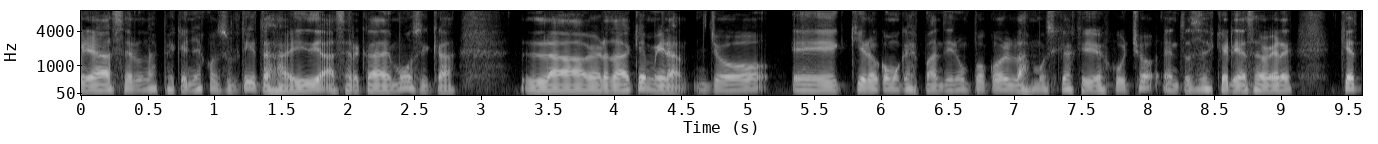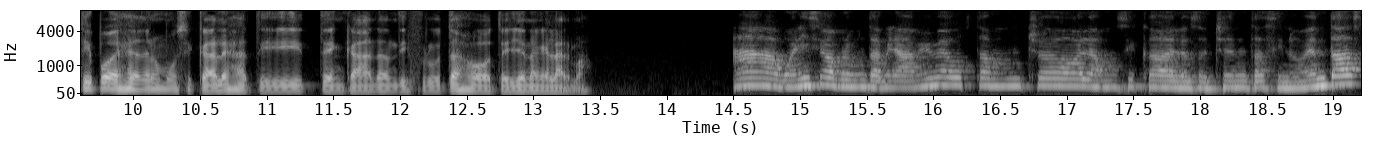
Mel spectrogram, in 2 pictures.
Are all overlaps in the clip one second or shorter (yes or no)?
yes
